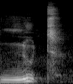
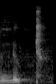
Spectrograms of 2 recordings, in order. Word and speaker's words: Nut: yab and goddess of the sky which is not probably mispronouncing that but ring it Osiris and Isis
